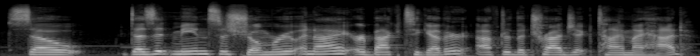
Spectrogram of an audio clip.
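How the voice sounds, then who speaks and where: A man's voice: on the high side, steady tone, moderate pace, fairly bright tone, lightly acted. A man voicing a curious, kind young priestess with an earnest, questioning manner in a fan fiction reading.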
